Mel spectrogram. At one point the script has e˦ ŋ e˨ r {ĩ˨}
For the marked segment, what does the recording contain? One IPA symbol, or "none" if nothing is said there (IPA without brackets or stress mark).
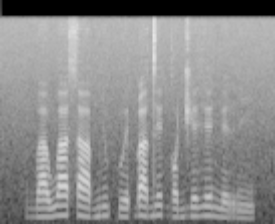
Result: ĩ˨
